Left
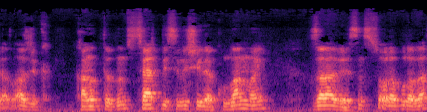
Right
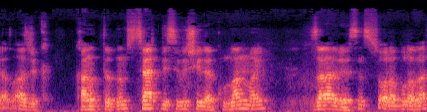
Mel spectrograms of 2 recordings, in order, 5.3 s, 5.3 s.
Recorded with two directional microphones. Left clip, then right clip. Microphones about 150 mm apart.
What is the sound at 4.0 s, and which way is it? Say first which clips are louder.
Speech: left 2 dB; 40° right (ahead or behind).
